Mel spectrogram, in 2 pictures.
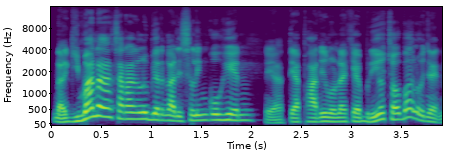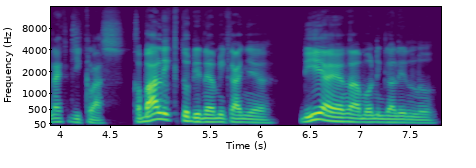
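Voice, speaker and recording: A man's voice: medium pitch, sing-song, fairly quick, no room sound, studio quality. A young man delivering a blunt, scolding motivational rant as a podcast host, full of slang and confrontation. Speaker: podcast host giving life advice.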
